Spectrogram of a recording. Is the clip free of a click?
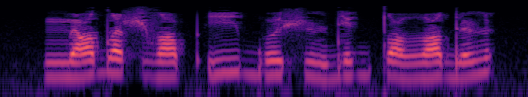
yes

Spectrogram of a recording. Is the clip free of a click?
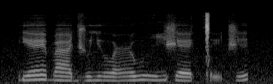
no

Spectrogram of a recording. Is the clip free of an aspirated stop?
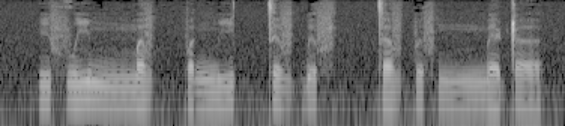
yes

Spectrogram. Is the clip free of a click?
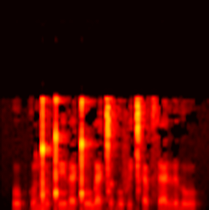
no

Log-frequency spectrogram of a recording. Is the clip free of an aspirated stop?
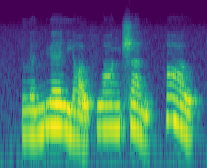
yes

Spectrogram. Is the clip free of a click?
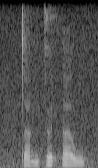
yes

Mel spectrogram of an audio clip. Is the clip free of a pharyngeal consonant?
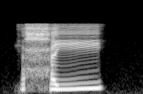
no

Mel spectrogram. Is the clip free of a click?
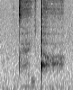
no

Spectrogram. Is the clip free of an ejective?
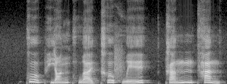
yes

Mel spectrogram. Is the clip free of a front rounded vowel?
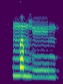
no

